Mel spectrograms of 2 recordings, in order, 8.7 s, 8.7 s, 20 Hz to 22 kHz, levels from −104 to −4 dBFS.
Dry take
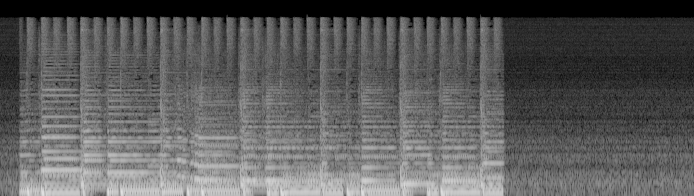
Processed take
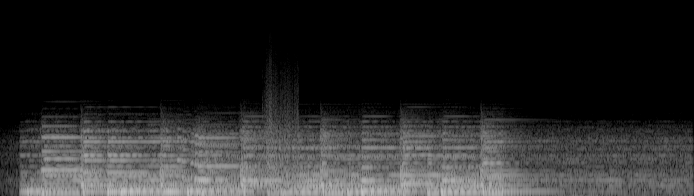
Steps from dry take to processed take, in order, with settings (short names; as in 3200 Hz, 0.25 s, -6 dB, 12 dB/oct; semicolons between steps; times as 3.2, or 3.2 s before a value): steep low-pass 1500 Hz 36 dB/oct; AGC gain up to 13.5 dB; resonator 86 Hz, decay 1.7 s, harmonics all, mix 90%; feedback echo 0.116 s, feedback 59%, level -12.5 dB; 3.27–3.74 hard clip -32 dBFS, distortion -16 dB; gain -7 dB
